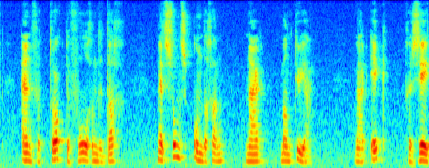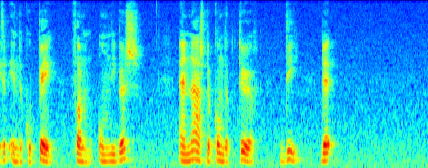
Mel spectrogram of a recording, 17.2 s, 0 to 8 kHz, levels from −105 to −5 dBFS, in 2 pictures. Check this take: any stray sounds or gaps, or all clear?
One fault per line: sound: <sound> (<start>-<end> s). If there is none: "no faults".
no faults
